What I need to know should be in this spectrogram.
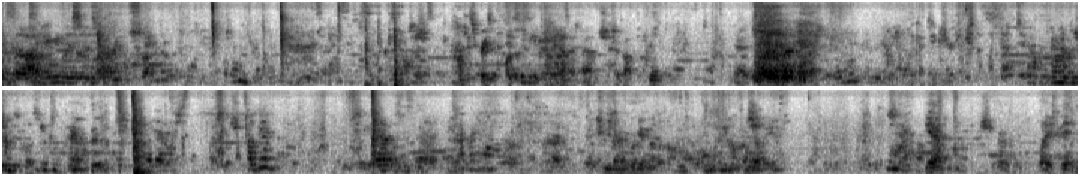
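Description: Several men and women talk casually nearby.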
